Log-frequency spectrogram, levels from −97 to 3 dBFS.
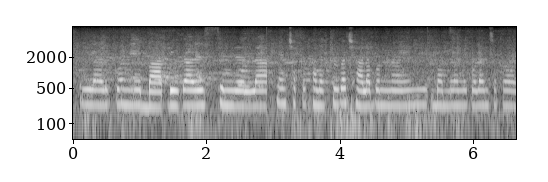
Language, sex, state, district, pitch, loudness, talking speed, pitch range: Telugu, female, Andhra Pradesh, Visakhapatnam, 225 Hz, -17 LUFS, 135 wpm, 225-235 Hz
